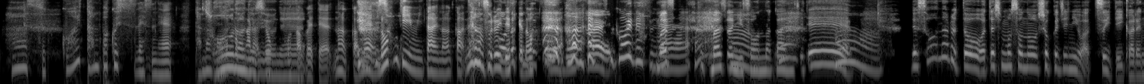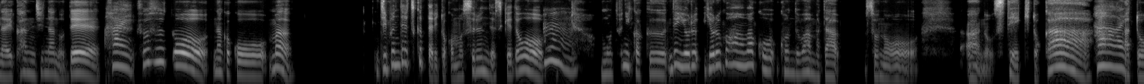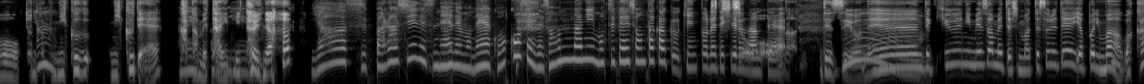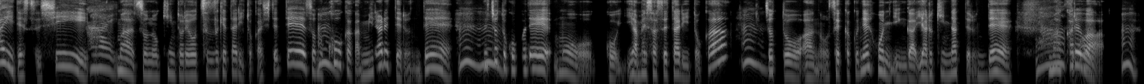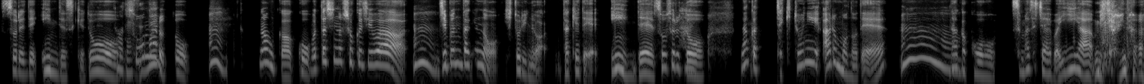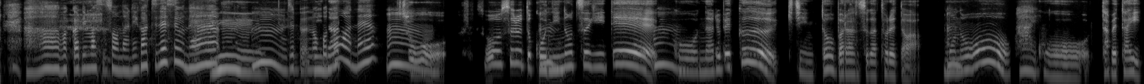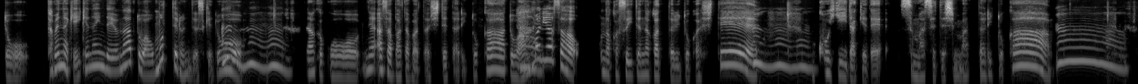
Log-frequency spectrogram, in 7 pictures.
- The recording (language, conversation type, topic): Japanese, advice, 毎日の健康的な食事を習慣にするにはどうすればよいですか？
- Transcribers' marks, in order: laugh; laughing while speaking: "そう、え、そうなんですよね。はい。ます"; laughing while speaking: "感じの、古いですけど、はい"; laughing while speaking: "みたいな"; laughing while speaking: "みたいな"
